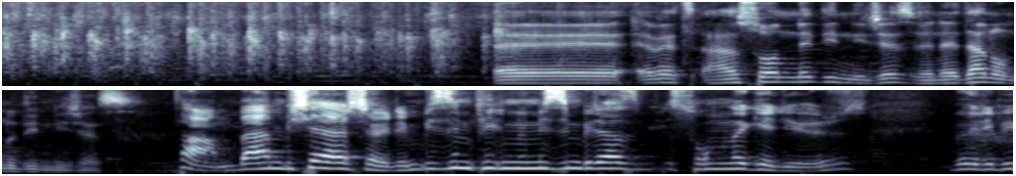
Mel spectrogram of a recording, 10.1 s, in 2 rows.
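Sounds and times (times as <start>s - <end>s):
audience applause: 0.0s - 2.6s
speech: 2.5s - 10.0s.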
